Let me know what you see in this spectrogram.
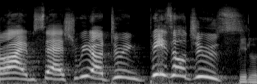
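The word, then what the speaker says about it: Betelgeuse: I think and that basically is so you pronounce it Beetle Juice but it says constellation of stars like some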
